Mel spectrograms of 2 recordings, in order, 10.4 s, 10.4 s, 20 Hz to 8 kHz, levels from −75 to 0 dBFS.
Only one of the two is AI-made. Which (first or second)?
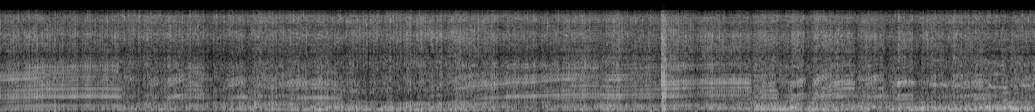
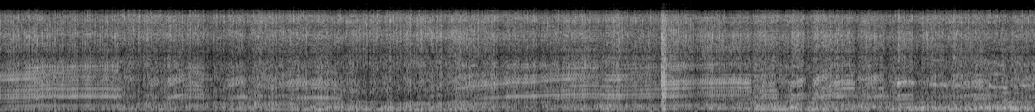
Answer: second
